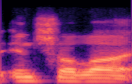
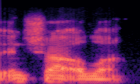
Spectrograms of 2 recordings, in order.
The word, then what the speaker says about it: inshallah: yeah so yeah so he said inshallah and um or the right way to say i guess is insha allah and uh it means if god wills and so normally we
